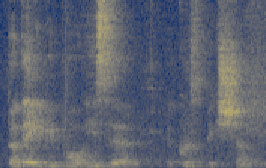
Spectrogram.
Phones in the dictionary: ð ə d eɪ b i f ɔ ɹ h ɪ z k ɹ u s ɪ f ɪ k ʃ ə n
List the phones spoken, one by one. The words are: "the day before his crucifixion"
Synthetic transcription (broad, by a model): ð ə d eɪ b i p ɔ l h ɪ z k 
